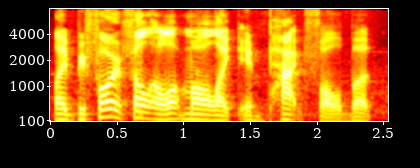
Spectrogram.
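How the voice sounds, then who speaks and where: A man's voice: medium pitch, animated, a little fast. A man giving casual, chatty, musing reaction commentary as a video host.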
